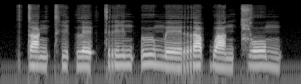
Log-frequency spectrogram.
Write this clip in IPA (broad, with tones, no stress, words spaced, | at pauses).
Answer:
ta˨˩ŋtʰi˨˩t̚le˨˩ʔ tri˦˥n ʔɯː˥˩meː˩˦ra˥˩p̚wa˩˦n t͡ɕo˥˩m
